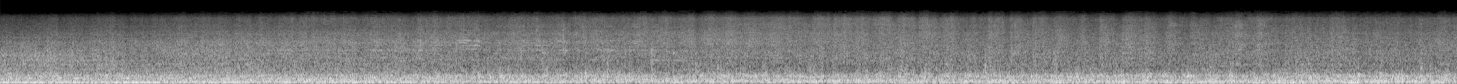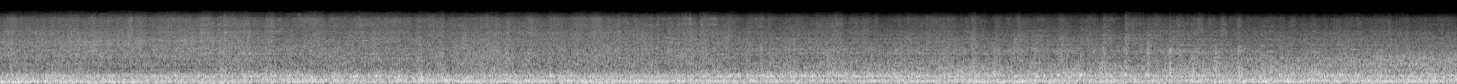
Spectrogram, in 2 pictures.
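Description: Freight train rolling past at steady speed: a loud, continuous rolling noise of the rail cars, with wheels clicking over the rail joints.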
